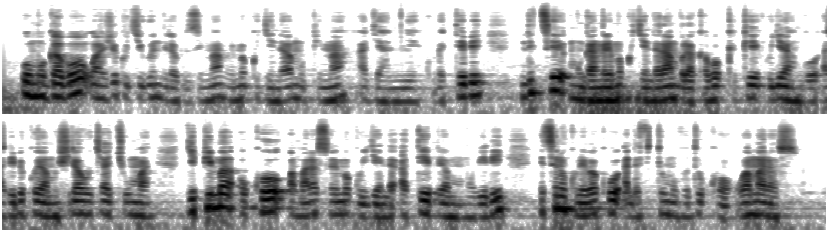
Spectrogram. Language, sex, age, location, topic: Kinyarwanda, male, 36-49, Nyagatare, health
